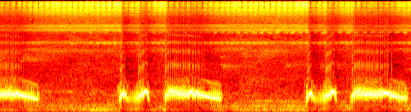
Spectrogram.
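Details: Female spotted dove calling for males, a series of quick paired coos each followed by a long, slowly falling coo, repeated steadily about every two seconds with faint hiss behind.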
